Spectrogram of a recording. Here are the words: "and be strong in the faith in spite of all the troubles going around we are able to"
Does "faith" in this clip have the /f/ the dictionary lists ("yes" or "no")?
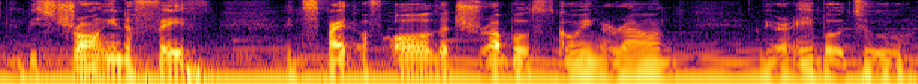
yes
